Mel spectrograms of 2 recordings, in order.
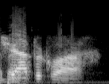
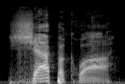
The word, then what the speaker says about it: Chappaqua: Man, you asked about the name and then you blew the hometown. – Did I blow it? Close. I had it phonetically written down. – Chappaqua. – Chappaqua.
